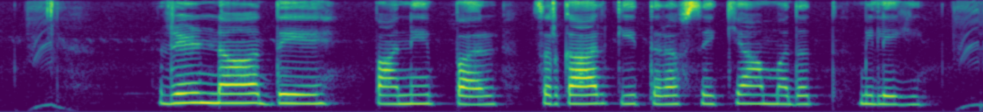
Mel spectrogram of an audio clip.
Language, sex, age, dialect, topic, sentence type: Hindi, female, 18-24, Garhwali, agriculture, question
